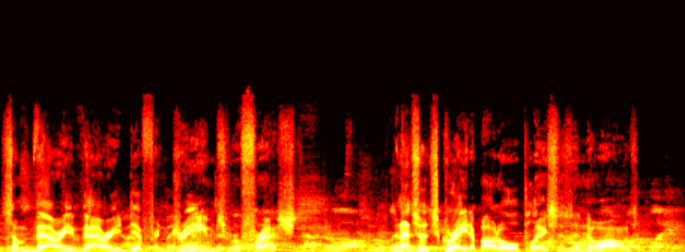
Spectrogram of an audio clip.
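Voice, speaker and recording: Over music in the background, a man with a fairly high voice speaks very slowly, his pitch varying in an ordinary way. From New Orleans. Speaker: TV journalist. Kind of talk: TV news feature narration.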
